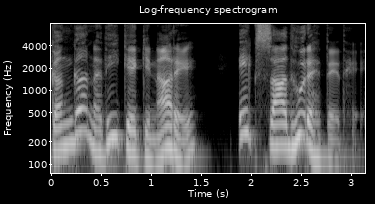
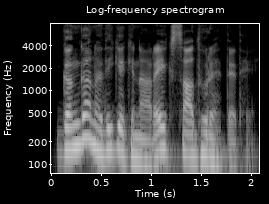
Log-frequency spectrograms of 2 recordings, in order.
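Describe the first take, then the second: First: It is read smiling, in a bright playful tone. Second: It is read in a plain, serious narrating tone. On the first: The story is told for children. "बच्चों के लिए हमें बिल्कुल opposite जाना है। Smile करेंगे।" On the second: The story is told for an adult audience. "अब ये अगर मैं किसी बड़े इंसान के लिए करूं तो मैं कैसे करूंगा?"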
